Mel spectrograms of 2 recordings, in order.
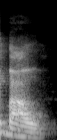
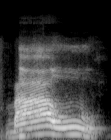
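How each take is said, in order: First: "bau" as one syllable, U gliding off A; wrong joined vowels. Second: "Baú" as ba-Ú, stress on the U; separated vowels. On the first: Teacher shows reading without accent, wrong diphthong in "bau". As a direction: say "bau" in one beat, stressed on the A. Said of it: "se eu não colocar aqui". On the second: Teacher models the hiatus for the class, separated vowels in "Baú". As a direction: say "Baú" in two syllables, A apart from U. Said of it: "Não separou?". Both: Shown as a demonstration.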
